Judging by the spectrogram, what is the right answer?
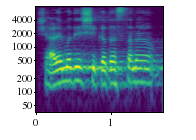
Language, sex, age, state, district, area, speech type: Marathi, male, 45-60, Maharashtra, Ahmednagar, urban, spontaneous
